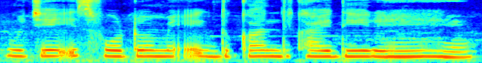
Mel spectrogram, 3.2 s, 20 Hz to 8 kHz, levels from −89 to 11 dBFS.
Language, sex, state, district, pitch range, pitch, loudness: Hindi, female, Arunachal Pradesh, Papum Pare, 240-250 Hz, 245 Hz, -12 LUFS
